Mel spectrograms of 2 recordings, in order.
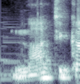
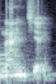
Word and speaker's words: Niantic: And you've got Natica, I'm pronouncing the name wrong, but the Pokemon guys, really big. Oh, Niantic? Well. Niantic, yes.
